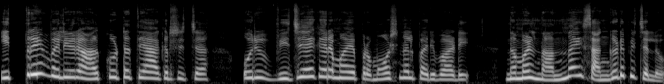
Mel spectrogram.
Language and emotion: Malayalam, happy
